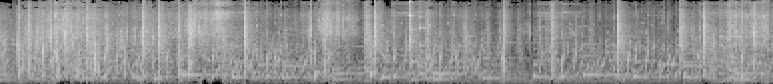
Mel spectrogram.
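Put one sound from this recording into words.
Cartoon peas pop and splat in quick, repeated hits.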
